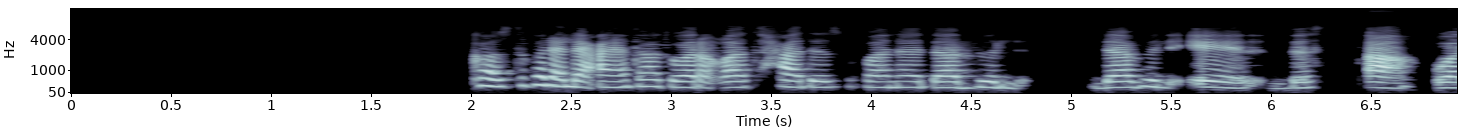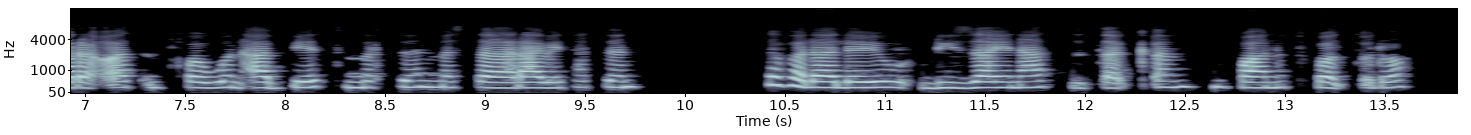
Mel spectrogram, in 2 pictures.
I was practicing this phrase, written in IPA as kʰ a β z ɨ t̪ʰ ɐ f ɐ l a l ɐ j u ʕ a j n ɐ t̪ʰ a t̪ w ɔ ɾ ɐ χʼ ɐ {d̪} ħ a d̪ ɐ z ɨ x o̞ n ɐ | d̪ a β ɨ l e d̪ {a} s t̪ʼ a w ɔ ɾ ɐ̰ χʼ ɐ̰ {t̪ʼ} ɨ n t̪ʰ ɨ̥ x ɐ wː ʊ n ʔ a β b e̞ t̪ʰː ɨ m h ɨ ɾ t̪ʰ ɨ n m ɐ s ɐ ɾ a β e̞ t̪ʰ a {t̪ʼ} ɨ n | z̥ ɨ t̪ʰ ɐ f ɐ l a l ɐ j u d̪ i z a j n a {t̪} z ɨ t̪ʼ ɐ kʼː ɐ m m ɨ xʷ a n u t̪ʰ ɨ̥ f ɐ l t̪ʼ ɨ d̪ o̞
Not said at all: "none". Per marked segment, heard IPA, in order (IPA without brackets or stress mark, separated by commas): t̪, ɐ, t̪, t̪, t̪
